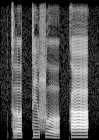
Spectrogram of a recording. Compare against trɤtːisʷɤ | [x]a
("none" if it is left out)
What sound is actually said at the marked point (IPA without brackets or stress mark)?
k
